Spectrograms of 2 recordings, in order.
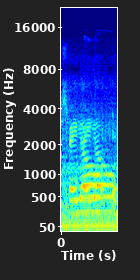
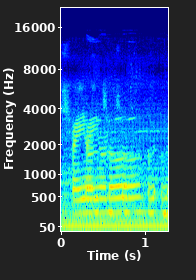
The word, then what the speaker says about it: Faygo: It's not pronounced Faygo, it's Faygo.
